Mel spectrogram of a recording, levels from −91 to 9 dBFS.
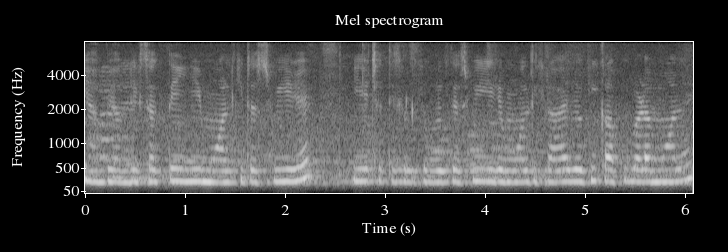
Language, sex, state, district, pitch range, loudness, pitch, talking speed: Hindi, female, Chhattisgarh, Raigarh, 230-240 Hz, -15 LUFS, 235 Hz, 285 wpm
